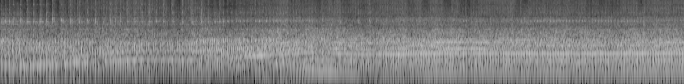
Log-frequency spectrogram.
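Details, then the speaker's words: Lawn-Boy mower with Chinese aftermarket Dura Force carburetor, cold restart after about half an hour, slight choke: runs fairly steady but the note wavers up and down early; the new carb did not cure the surge; engine surging. "But the biggest thing that I'm disappointed about it is it did not cure my mower's surge at all."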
